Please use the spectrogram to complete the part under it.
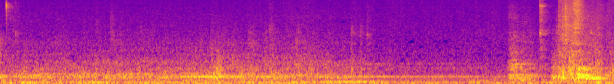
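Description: A traction elevator car hums as it travels.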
